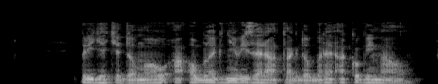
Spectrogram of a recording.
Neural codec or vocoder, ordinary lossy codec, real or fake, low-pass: none; MP3, 96 kbps; real; 7.2 kHz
